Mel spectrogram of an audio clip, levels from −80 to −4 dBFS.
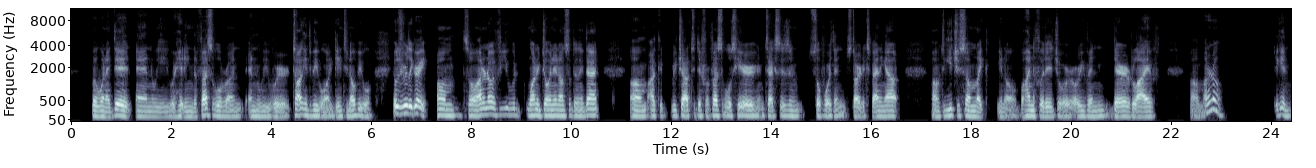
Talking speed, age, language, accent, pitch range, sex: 200 wpm, 30-49, English, American, 115-130 Hz, male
